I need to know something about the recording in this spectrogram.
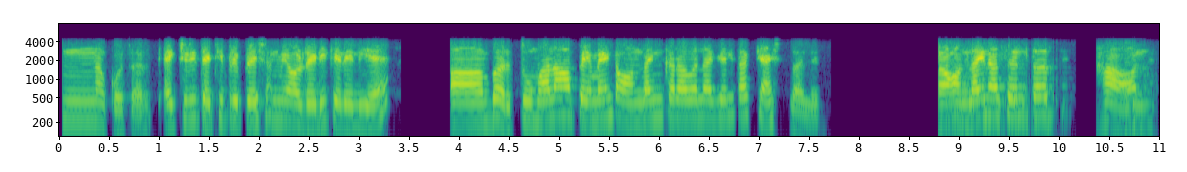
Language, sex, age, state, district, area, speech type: Marathi, female, 30-45, Maharashtra, Kolhapur, urban, conversation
